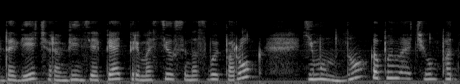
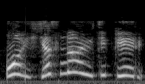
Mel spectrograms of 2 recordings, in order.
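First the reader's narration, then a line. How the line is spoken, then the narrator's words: Sudden cry. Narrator (Russian): неожиданно вскрикнул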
